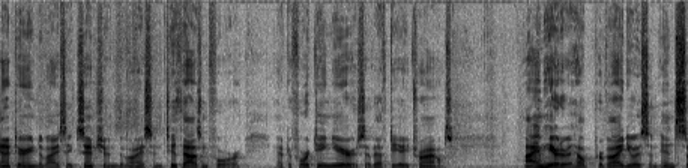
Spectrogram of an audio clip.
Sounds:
speech

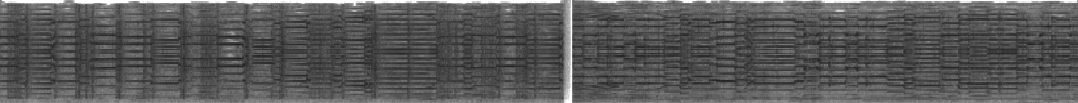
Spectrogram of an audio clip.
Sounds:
traditional music
speech
music

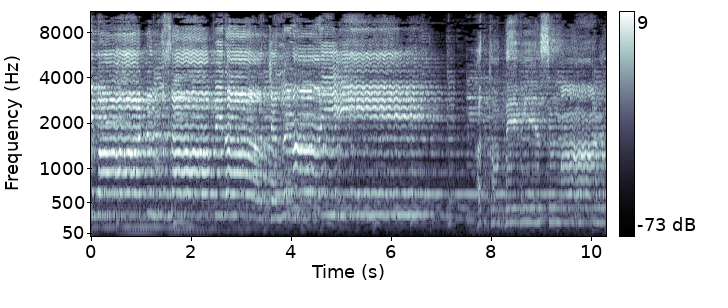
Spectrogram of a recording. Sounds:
music

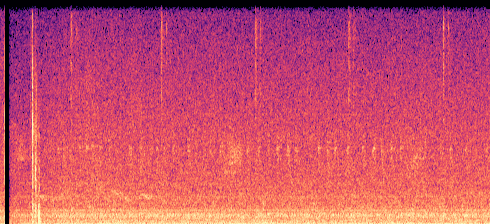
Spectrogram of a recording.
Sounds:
tick

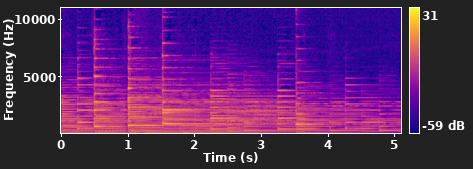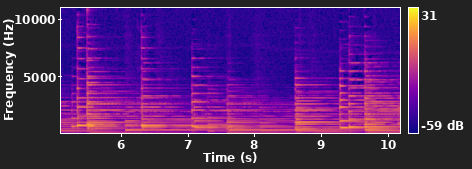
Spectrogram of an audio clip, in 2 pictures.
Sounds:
music

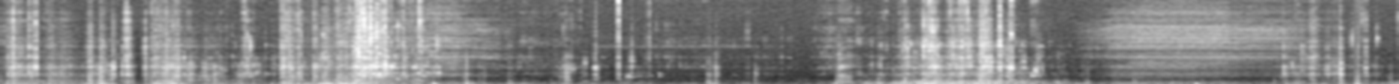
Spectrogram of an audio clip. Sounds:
liquid

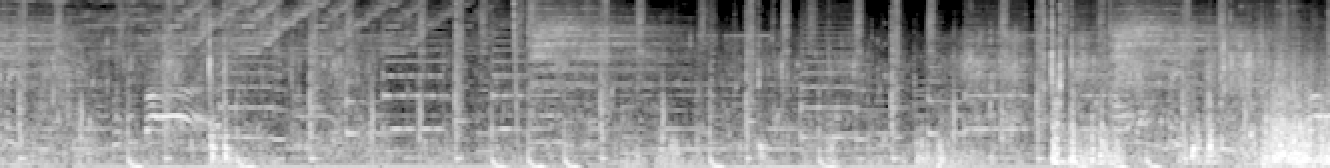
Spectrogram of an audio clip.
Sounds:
canoe
music

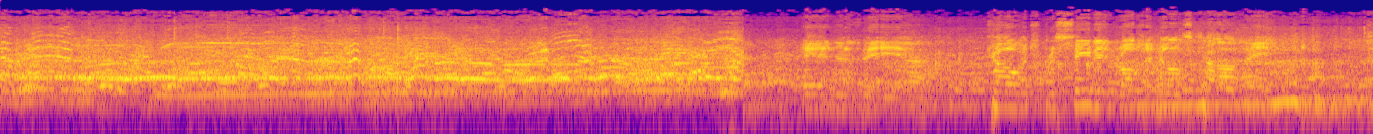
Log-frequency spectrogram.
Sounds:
shout
speech

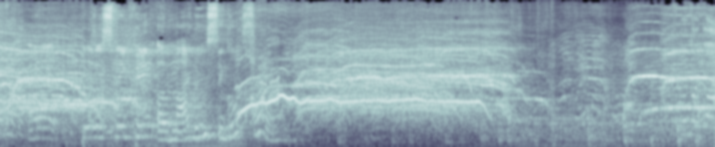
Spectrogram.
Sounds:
speech
music

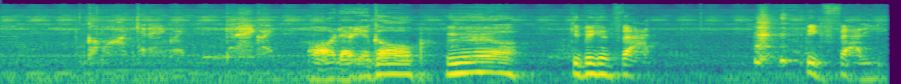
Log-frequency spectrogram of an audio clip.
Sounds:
speech

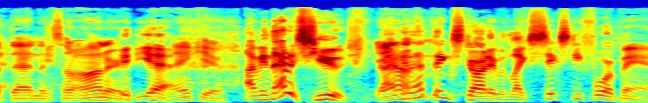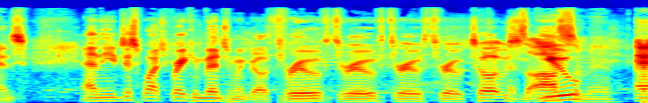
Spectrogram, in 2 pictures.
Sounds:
speech

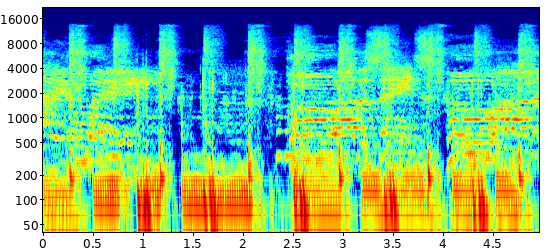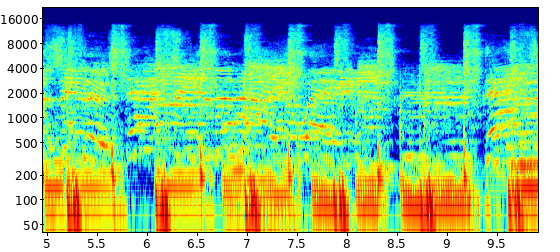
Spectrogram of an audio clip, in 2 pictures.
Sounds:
rock and roll
pop music
punk rock
music

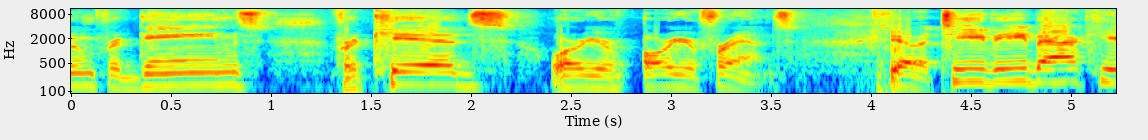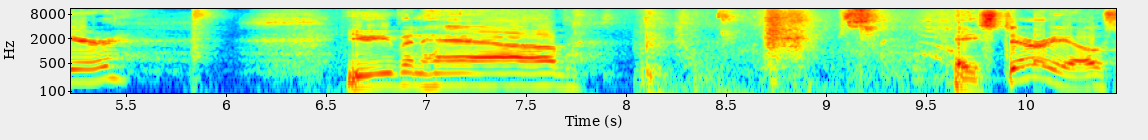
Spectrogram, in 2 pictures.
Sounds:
sliding door
speech

